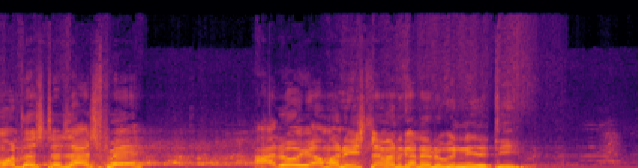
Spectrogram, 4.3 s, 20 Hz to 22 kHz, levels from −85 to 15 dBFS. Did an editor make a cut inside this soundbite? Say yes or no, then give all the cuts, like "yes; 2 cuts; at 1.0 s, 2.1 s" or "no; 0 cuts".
no; 0 cuts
